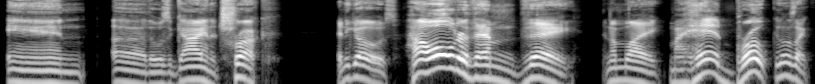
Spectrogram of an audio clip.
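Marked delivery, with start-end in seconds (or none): 4.0-5.8 drawn-out holler, imitating a stranger; loud quoted question. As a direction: imitate a man calling from his truck. Quoting a stranger in a truck.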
